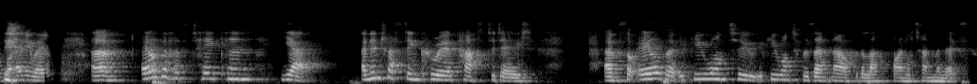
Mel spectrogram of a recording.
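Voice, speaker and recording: A woman with an Irish accent informally moderating an online seminar as its host. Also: medium pitch. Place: online video call. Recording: roomy, dull lo-fi call audio.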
